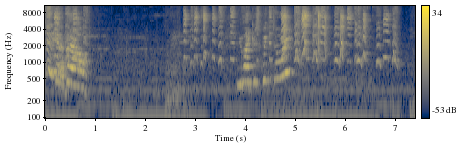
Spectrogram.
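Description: Squeaky dog toy squeezed in quick bursts of shrill high squeaks, irregular and close, with a dog growling low beneath and people talking over it.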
